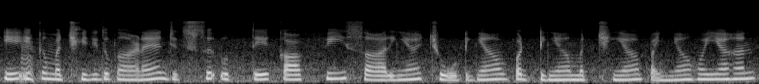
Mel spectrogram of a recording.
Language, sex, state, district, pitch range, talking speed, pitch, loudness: Punjabi, female, Punjab, Kapurthala, 215-250 Hz, 125 wpm, 230 Hz, -16 LUFS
